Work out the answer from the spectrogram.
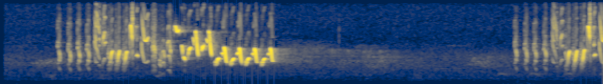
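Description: House wren singing its trilly, many-parted song twice. Each song lasts about two seconds: a fast run of high notes that ends in a string of lower warbled notes.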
